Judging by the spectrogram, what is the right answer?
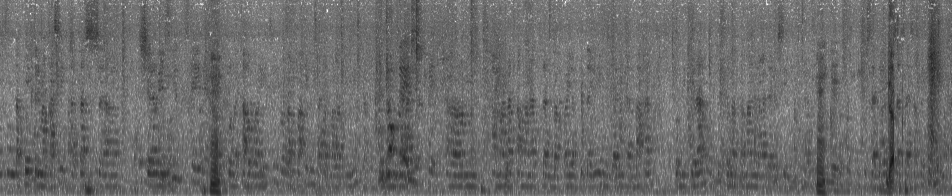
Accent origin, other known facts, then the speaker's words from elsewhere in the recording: West Java, Indonesia; Saya dari Jawa Barat.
